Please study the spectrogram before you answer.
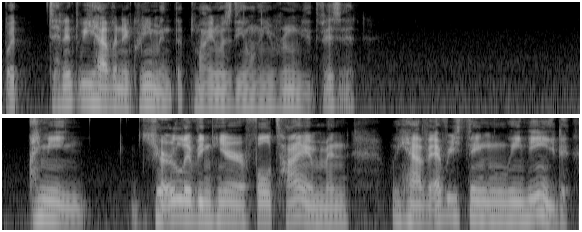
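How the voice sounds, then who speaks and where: A man acting a possessive, jealous yandere boyfriend in an intimate ASMR roleplay, coaxing and passive-aggressive with sweet pet names and quiet menace. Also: mid-range voice, natural voice. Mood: jealous, controlled.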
